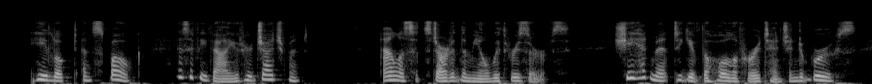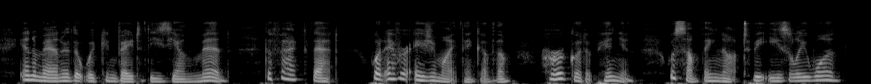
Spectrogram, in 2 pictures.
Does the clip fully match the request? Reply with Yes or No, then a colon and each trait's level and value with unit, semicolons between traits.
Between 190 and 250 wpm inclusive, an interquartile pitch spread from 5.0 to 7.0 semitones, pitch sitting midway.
Yes: fast, 205 wpm; wide, 5.4 semitones; medium, 165 Hz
